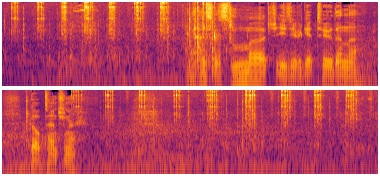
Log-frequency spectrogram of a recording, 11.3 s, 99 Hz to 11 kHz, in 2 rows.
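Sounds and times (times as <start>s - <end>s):
ratchet clicking while tightening a fastener near bearings: 0.0s - 3.1s, 6.7s - 11.2s
speech: 3.0s - 6.9s.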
